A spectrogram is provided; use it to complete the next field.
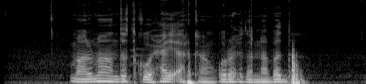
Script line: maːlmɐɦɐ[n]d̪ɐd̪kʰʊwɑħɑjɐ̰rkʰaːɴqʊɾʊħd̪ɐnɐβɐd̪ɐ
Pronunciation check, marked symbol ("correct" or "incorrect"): correct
